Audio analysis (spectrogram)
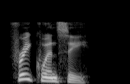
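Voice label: "frequency", English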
